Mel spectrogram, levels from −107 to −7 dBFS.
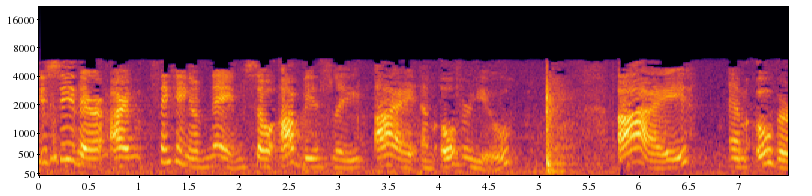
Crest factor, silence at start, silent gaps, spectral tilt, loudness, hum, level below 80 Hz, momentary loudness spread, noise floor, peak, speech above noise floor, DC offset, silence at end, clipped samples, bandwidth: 18 dB; 0 s; none; -5 dB/octave; -17 LUFS; none; -46 dBFS; 13 LU; -38 dBFS; 0 dBFS; 20 dB; 0.2%; 0 s; under 0.1%; 6.2 kHz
